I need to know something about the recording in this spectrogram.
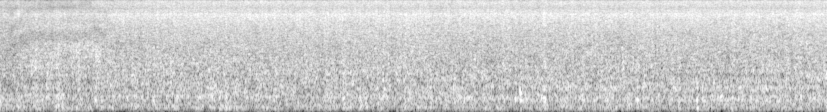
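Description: Water pours from a bucket onto a sluice.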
